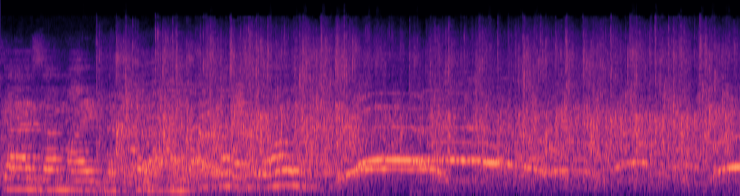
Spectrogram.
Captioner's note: audience cheering and applauding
